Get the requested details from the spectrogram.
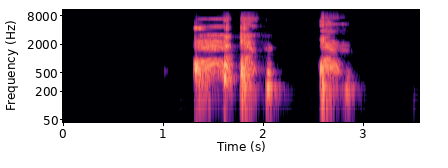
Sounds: Cough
